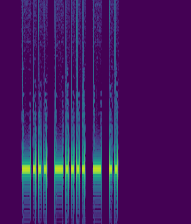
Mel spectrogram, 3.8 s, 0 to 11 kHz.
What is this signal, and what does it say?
Morse code, heard as a keyed tone, about 22 wpm, 700 Hz. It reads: B6TI
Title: Four Challenging Letter-Number Combinations 22wpm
